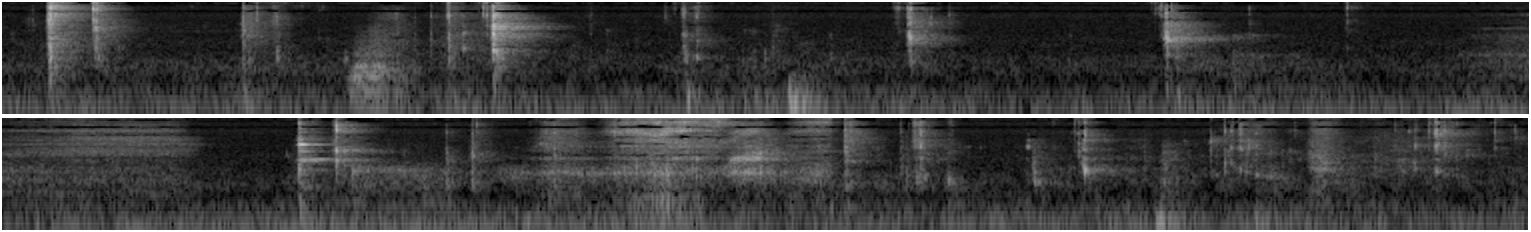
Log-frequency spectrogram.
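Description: Close-miked wet mouth sounds: sharp lip smacks and sucking as sauce is licked off the fingers, then chewing.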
